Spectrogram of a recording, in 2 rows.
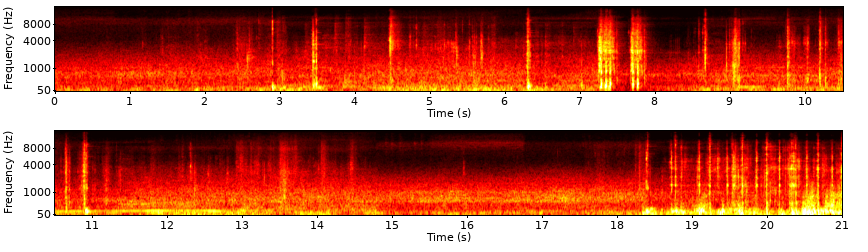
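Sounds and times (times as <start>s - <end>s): airsoft gun shots: 7.2s - 8.0s.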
